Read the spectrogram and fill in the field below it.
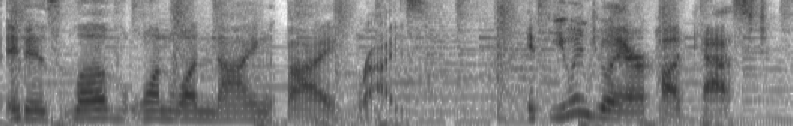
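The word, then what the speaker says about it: RIIZE: week I'm going to recommend love 119 by Rise and it's spelled r i i z e all capital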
